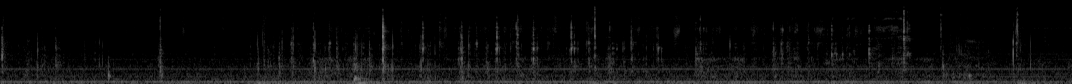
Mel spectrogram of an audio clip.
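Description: Metal tools clink and tap against engine parts.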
